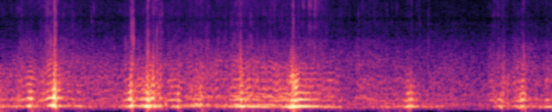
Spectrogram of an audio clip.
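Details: Inside a honey bee hive, a constant low drone broken by short louder pulses roughly every second as individual bees buzz close by.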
